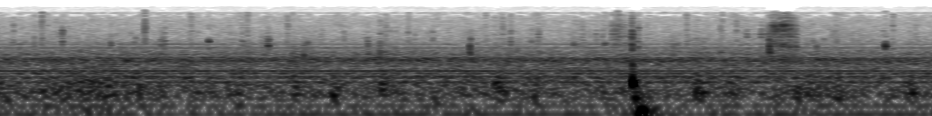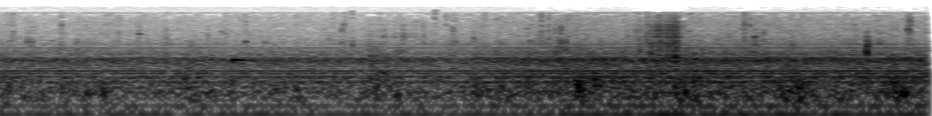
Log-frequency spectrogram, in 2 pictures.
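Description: Steady electronic hum with faint tonal lines, broken by a few scattered clicks and knocks, on a live outdoor safari broadcast at sunset.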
